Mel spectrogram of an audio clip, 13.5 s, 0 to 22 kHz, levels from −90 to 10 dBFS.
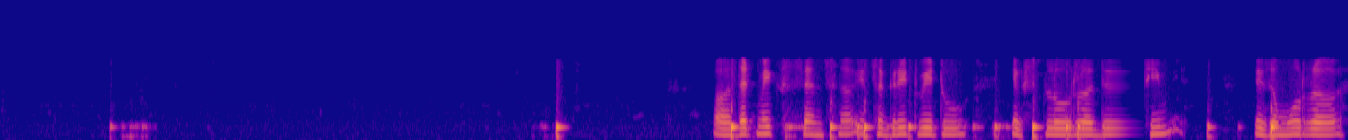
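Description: From 11.1 to 11.51 s the speech gives way to a fading buzz. About 0.32 s of audio is lost. This is likely a long network dropout.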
